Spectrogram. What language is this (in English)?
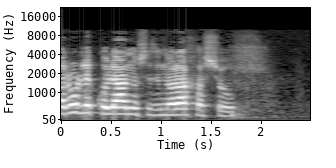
Hebrew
